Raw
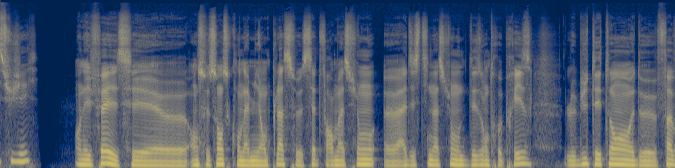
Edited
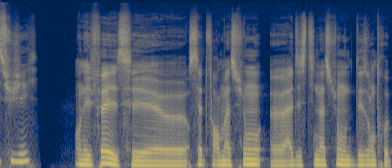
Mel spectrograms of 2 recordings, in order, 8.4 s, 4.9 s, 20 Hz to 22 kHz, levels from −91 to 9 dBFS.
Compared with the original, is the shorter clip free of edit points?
no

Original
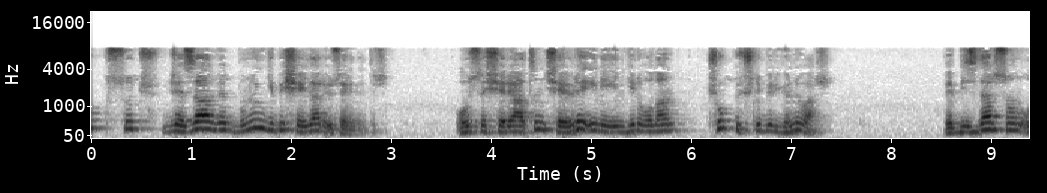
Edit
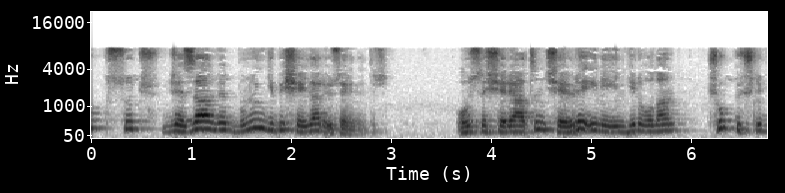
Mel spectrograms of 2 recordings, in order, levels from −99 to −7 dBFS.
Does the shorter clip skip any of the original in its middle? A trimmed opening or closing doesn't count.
no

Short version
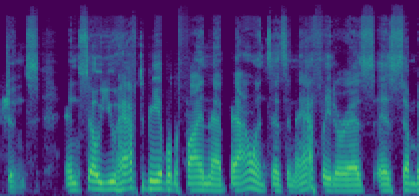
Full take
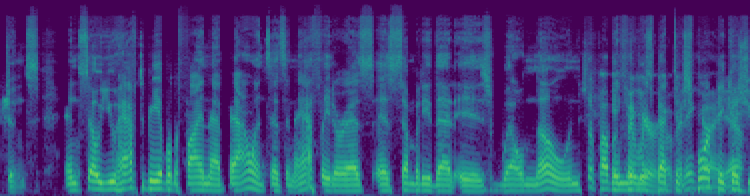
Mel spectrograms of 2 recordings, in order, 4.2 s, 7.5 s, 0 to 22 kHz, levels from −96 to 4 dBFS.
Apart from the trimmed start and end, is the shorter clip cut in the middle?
no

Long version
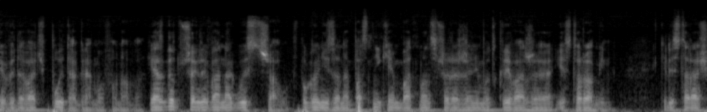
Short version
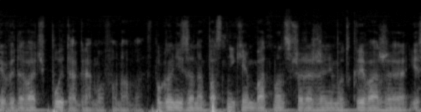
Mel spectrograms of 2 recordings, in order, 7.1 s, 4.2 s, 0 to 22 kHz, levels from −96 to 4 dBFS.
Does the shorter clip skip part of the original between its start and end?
yes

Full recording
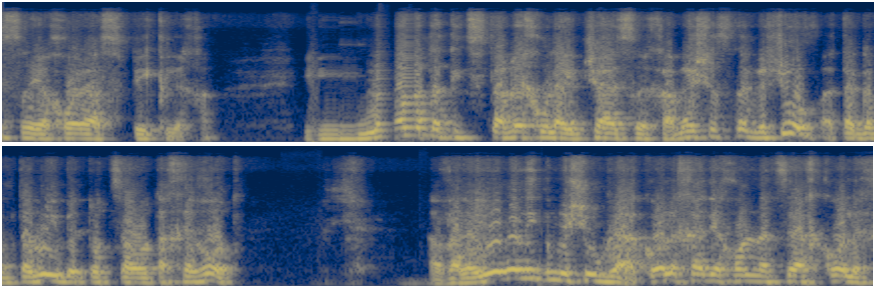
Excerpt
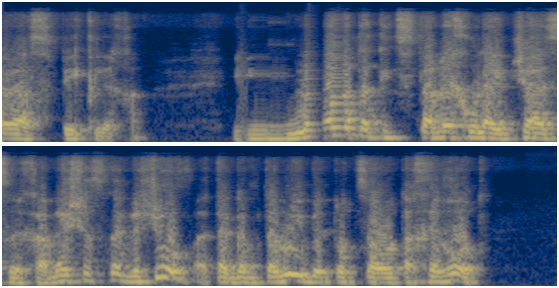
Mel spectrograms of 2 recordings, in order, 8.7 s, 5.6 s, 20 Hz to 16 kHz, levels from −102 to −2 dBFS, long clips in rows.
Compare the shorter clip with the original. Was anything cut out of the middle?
no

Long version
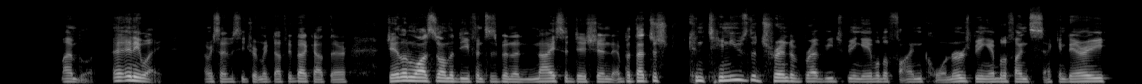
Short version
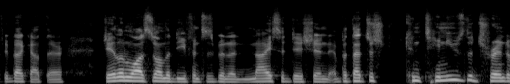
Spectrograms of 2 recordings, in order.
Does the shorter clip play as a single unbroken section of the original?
yes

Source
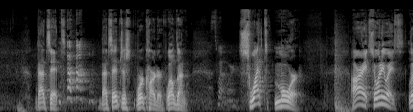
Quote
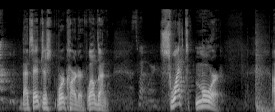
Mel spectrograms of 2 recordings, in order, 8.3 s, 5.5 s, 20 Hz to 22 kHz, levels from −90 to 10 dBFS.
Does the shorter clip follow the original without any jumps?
yes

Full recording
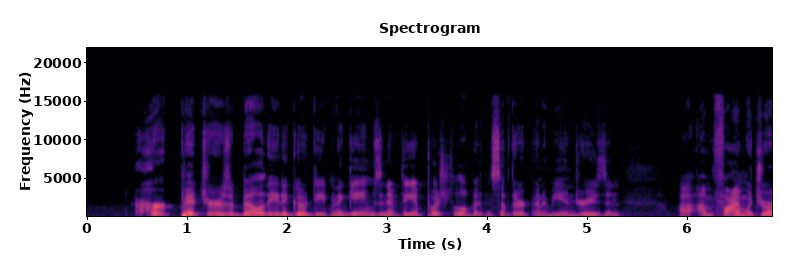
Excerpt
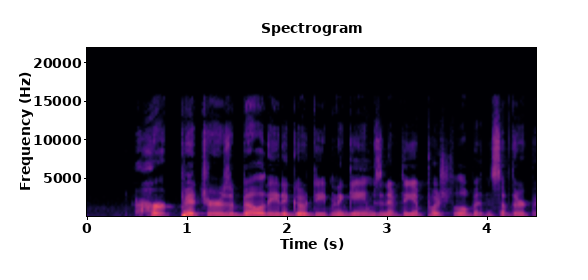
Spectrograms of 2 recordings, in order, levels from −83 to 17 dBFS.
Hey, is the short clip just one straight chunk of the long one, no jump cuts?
yes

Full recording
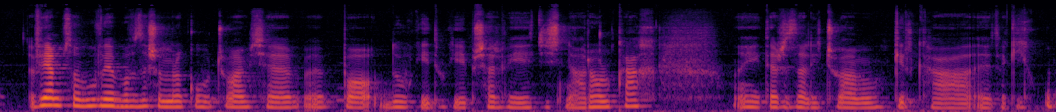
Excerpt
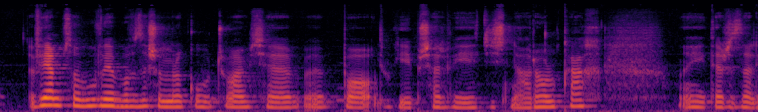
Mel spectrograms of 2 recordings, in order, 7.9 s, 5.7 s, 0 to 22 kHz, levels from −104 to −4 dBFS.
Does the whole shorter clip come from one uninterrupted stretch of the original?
no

